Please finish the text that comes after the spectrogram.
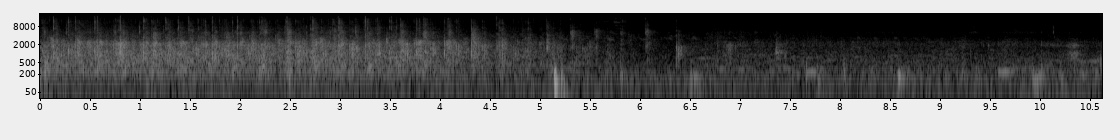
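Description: A crowd applauds loudly with dense, steady clapping that fades after about five seconds into scattered claps, a soft thud and quiet shuffling.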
